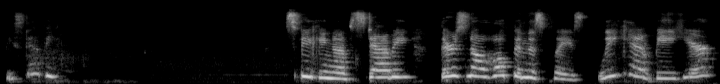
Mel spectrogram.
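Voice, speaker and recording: A woman voicing a tiny, eerie companion that keeps urging stabbing, in a breathy sing-song. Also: extremely high pitch, slow, long pauses.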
